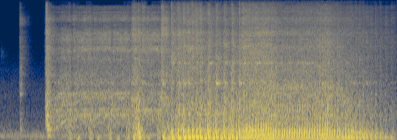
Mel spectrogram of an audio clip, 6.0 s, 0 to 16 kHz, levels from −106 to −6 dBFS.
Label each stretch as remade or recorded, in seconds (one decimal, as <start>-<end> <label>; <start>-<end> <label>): 0.0-6.0 remade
